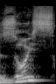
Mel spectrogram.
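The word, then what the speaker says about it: Seuss: I think it was Zeus, because it was Theodore Zeus Geisel. So it would have been Zeus, but I think in American English it became Zeus, because Zeus does sound a bit odd to the English tongue.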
